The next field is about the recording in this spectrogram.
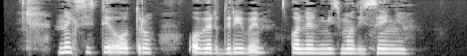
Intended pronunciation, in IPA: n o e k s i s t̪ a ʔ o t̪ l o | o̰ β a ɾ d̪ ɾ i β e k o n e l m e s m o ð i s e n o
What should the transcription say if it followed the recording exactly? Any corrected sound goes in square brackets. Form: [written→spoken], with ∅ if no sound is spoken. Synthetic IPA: n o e k s i s t̪ [a→e] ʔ o t̪ [l→ɾ] o | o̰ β [a→e] ɾ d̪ ɾ i β e k o n e l m [e→i] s m o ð i s e [n→ɲ] o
